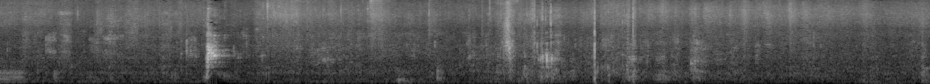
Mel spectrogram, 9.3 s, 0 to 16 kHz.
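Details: Golden Retriever puppies aged 73 days, offspring of Chiro, at Ain village, recorded 7 July 2018; a single sharp bark stands out near the two-second mark amid faint shuffling and scattered soft background noises.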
